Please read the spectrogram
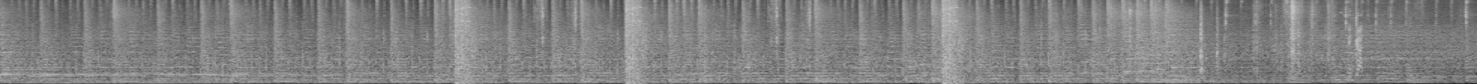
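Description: Tense dramatic score with a rapid crackle of gunfire running under it. Three loud rifle shots stand out, spaced two to four seconds apart.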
